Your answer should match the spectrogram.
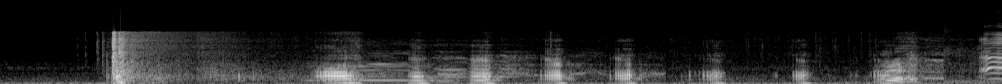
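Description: A confetti cannon rigged in a car's boot fires with one sharp bang about a second in. A string of shorter bursts follows, a little under a second apart.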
